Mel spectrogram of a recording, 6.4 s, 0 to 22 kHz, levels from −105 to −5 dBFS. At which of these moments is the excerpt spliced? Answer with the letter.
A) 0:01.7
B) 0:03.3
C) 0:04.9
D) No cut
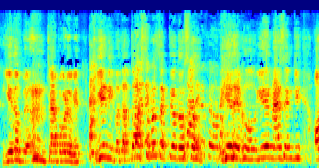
A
